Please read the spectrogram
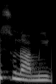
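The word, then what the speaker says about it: tsunami: जिसका नाम है वर्ल्ड सुनामी डे या बेटी जो है वह साइलेंट रहता है इसको सुनामी के नाम से जानते हैं वर्ल्ड सुनामी के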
